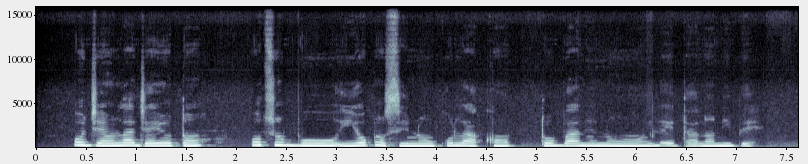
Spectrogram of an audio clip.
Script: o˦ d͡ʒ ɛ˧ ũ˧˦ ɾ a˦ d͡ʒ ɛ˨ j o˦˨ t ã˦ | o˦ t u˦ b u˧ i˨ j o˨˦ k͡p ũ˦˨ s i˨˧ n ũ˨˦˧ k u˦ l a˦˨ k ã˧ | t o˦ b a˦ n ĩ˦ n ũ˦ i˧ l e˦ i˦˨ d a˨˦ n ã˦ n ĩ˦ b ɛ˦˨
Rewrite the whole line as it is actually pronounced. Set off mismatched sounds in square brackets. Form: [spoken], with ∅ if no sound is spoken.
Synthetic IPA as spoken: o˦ d͡ʒ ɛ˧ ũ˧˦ [l] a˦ d͡ʒ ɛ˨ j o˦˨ t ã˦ | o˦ t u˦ b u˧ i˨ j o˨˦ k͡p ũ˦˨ s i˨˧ n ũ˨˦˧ k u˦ l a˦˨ k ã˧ | t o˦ b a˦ n ĩ˦ n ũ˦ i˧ l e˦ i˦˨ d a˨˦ n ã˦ n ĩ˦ b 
